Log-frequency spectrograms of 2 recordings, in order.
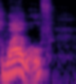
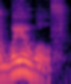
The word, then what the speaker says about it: werewolf: Guy Wilson said, to answer the most important question in this episode, I pronounce werewolf the same as Dr. Kate, i.e. like the river Weir. – Yes. – The werewolf.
